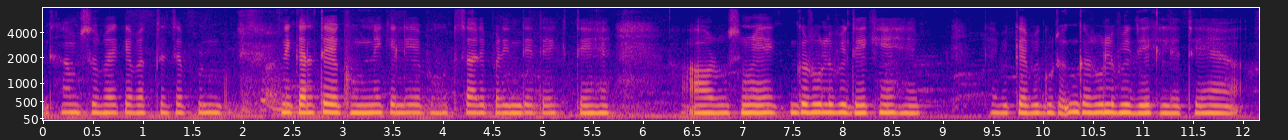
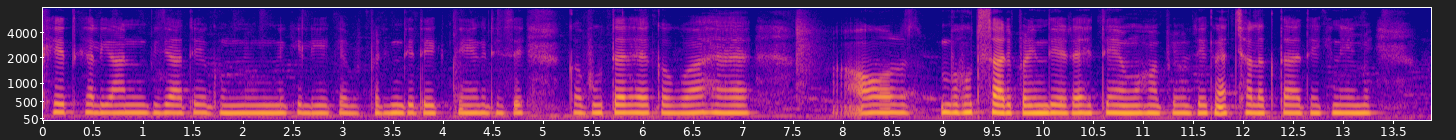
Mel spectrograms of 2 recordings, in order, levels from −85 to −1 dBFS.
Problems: constant background noise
